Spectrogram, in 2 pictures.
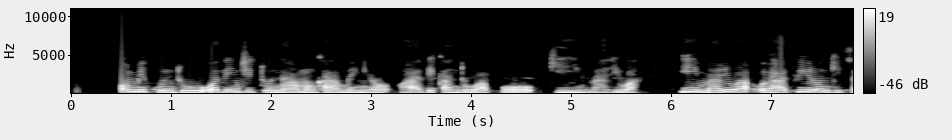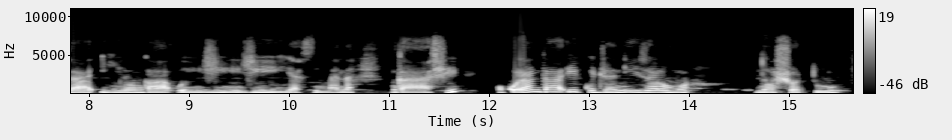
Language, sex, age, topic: Oshiwambo, female, 18-24, finance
